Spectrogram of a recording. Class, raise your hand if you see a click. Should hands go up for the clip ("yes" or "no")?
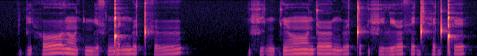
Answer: yes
